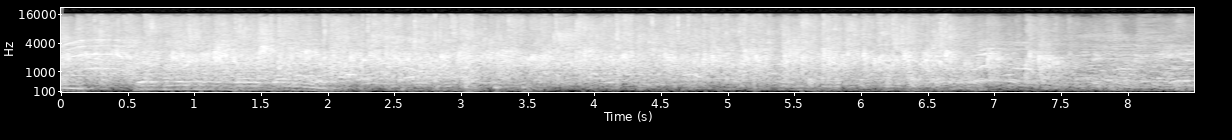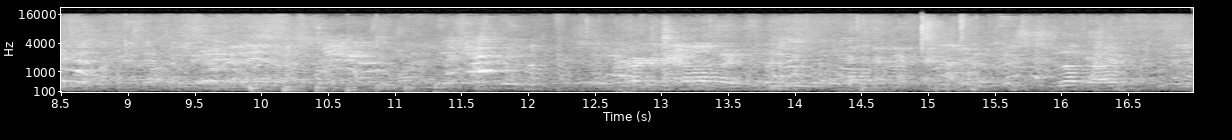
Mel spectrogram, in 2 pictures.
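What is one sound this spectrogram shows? A crowd of men and women chatters in a large echoing room.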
